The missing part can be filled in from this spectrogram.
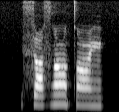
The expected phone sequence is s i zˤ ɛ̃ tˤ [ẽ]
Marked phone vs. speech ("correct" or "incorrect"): correct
